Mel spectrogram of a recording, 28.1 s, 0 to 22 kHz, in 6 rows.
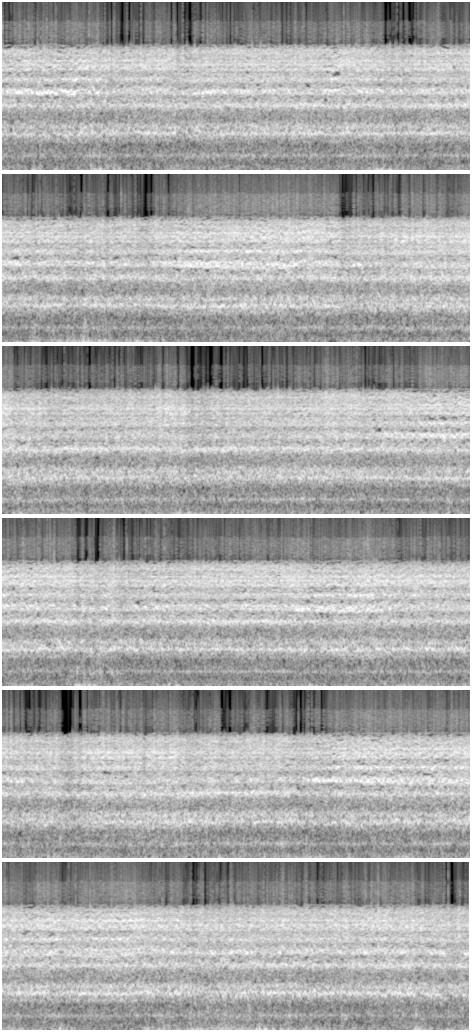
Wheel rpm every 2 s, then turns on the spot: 220, 230, 230, 220, 210, 220, 230, 230, 220, 220, 220, 210, 220, 230.
none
